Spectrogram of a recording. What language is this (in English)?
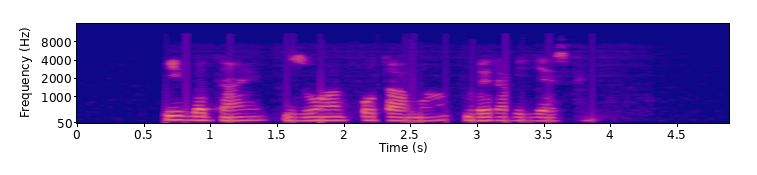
Kachi Koli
